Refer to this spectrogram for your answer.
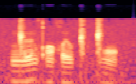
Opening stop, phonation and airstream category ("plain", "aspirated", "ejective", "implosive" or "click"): click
